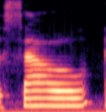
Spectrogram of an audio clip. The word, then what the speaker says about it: Sao: It's called Silk with a period at the end by Samantha Sao. And my last name is spelled S-A-O.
